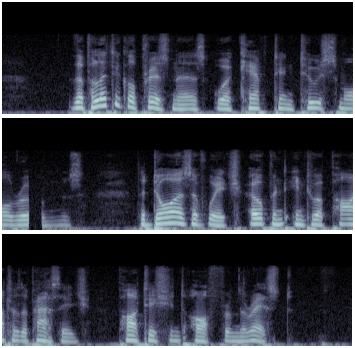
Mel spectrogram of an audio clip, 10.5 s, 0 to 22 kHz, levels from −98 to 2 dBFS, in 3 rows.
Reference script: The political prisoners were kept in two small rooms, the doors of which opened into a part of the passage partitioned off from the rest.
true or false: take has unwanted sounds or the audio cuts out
true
